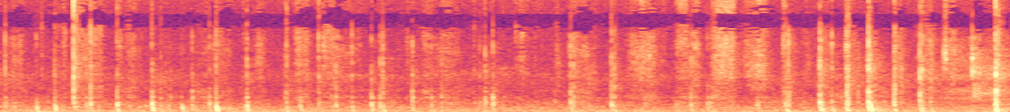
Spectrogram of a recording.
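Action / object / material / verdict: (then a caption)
tap / plastic lotion pump bottle / plastic / none. A white plastic pump bottle of lotion is held sideways and tapped rapidly along its body with fingernails. The result is a quick, uneven run of short, dry, hollow clicks that die away almost instantly, with a few sharper taps standing out toward the end.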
